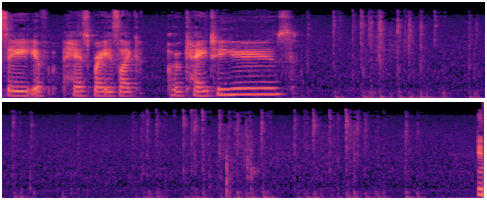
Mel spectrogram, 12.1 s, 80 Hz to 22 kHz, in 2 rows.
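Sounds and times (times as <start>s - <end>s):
typing on computer keyboard: 3.7s - 7.1s, 7.7s - 11.4s.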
